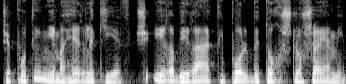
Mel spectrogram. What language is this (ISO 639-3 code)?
heb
